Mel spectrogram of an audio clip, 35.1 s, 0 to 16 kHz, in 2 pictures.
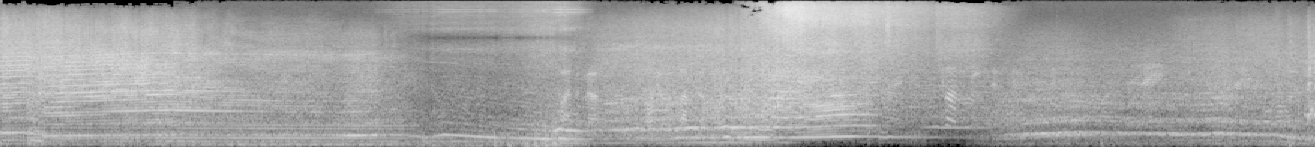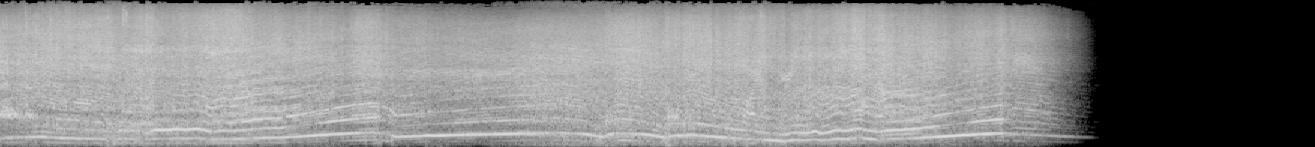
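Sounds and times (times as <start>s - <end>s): racing car engine revving: 0.0s - 31.8s.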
